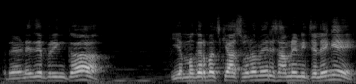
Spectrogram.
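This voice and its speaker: Man acting devoted son, high voice, emphatic, scolding, family drama skit, faint music. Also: fairly quick, lightly acted. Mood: angry. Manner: emphatic, scolding, filler-heavy. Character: hot-tempered devoted son and husband. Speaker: vlog host.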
